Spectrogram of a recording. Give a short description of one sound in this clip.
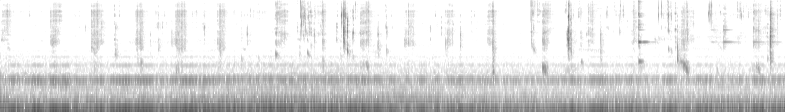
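A woman crunches food close to a microphone.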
